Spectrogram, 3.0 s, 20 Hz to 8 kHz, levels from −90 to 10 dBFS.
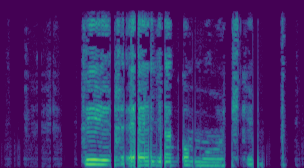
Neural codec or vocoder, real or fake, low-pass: none; real; 7.2 kHz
